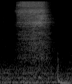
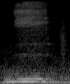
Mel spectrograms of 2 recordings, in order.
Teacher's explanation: un suono è sordo, s, quindi non c'è voce, non usate le corde vocali, l'altro è sonoro, z, quindi si usano le corde vocali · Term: variante sorda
